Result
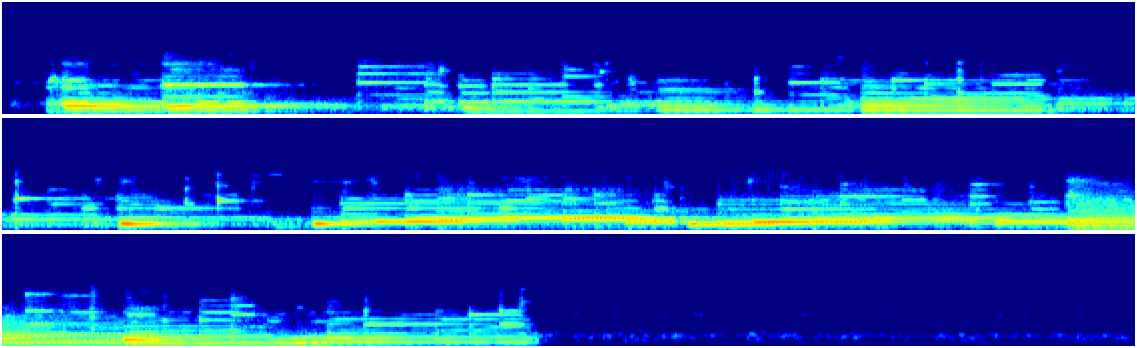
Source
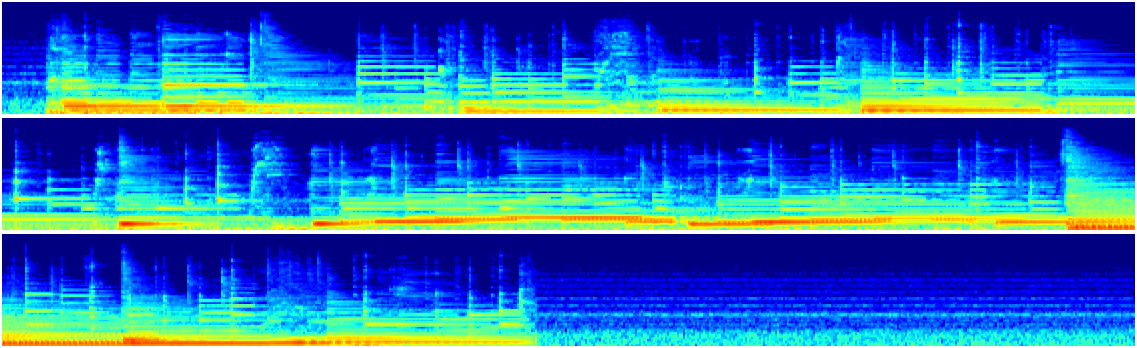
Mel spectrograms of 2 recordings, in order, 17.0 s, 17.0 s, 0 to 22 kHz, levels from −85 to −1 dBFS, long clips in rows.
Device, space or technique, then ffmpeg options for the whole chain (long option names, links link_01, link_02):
mobile call with aggressive noise cancelling: -af "highpass=150,afftdn=noise_reduction=35:noise_floor=-37,volume=-7dB" -ar 8000 -c:a libopencore_amrnb -b:a 12200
